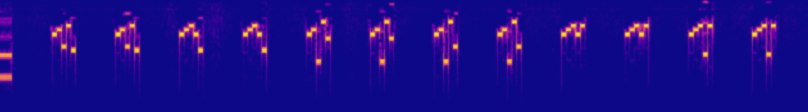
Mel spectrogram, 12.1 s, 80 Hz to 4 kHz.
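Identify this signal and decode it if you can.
Five-tone selective call (ZVEI), heard as quick runs of five tones, tones of about 70 ms. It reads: 89504 89504 89084 89084 89117 89117 89115 89115 89080 89080 89030 89030
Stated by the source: Five-tone ZVEI selective call received by SDR.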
